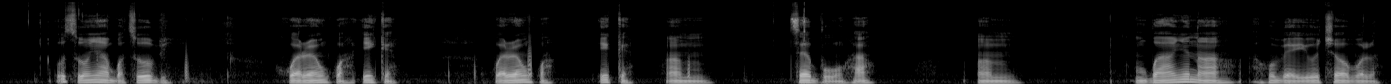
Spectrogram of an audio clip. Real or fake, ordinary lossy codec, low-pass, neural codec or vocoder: real; none; 19.8 kHz; none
